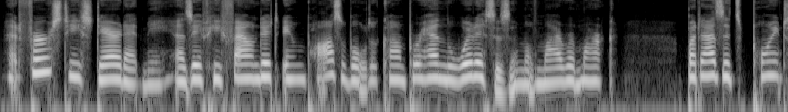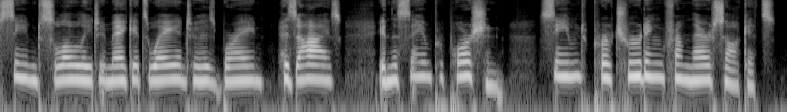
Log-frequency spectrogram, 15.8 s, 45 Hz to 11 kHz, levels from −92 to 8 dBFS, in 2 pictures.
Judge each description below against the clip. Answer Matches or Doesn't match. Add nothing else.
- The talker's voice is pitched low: Doesn't match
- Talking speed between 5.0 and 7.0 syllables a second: Doesn't match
